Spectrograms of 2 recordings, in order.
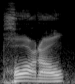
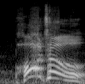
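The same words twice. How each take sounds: First: It is said flatly, with little energy. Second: It is said loudly, with excited energy. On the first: The speaker calls it wrong. "You kind of went" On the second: The speaker calls it right. "some emphasis that sounded more exciting and kind of vibrant"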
